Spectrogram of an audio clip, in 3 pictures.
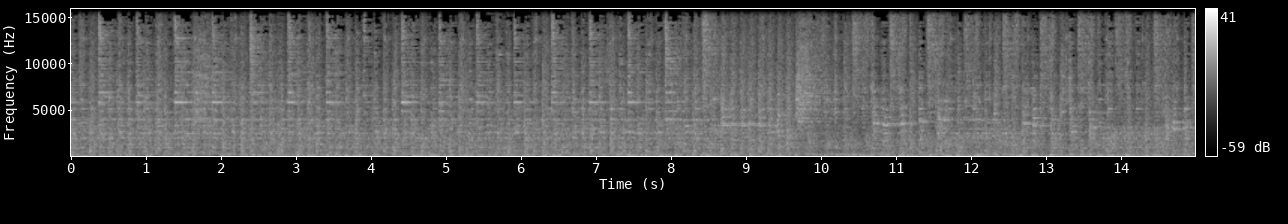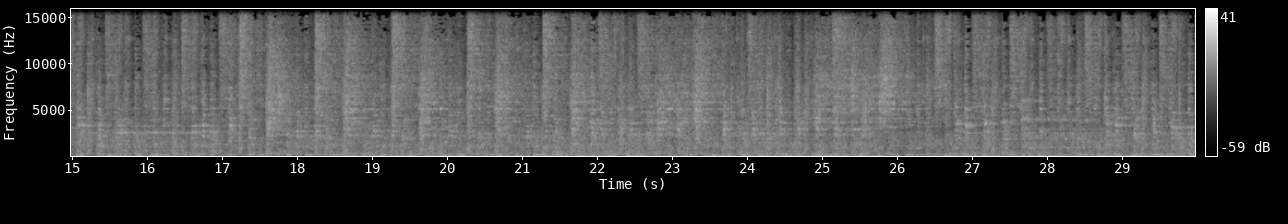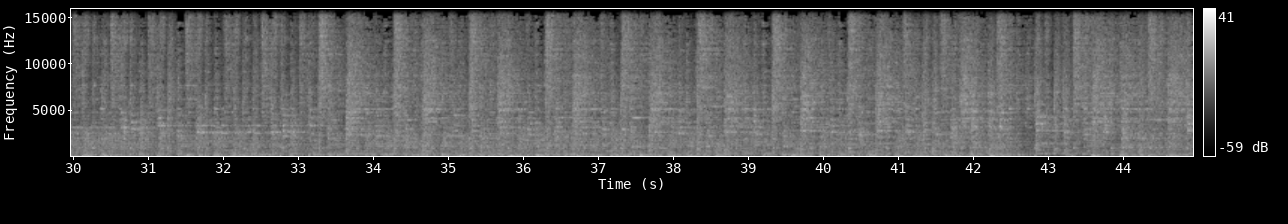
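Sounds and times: congas: 0:00.0 - 0:44.9
cymbals: 0:00.0 - 0:44.9
drum kit: 0:00.0 - 0:44.9
steel pans playing: 0:00.0 - 0:44.9.

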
